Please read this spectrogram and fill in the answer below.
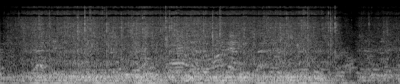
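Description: Continuous wooden clattering and rattling from a traditional wooden hand-driven machine, its long pole being worked back and forth by hand. The clatter eases shortly before the end.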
